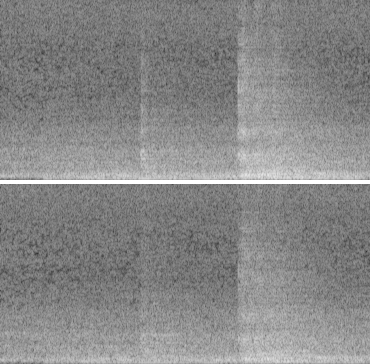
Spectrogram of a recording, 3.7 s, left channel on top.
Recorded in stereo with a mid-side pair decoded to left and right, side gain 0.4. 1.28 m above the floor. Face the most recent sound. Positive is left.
turn(degrees=55)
